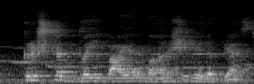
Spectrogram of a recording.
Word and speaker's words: कृष्ण: अब हिंदी भाषी जितने वो कृष्ण कहते हैं, तो उनके प्रोनाउंसिएशन के चक्कर में बेसिकली करेक्ट प्रोनाउंसिएशन कृष्ण है, क्योंकि संस्कृत में क्रू होता है, क्री नहीं होता। हिंदी में क्री बोला जाता है पर संस्कृत में क्रू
